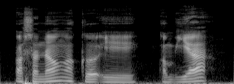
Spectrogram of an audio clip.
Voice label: fine, Central Dusun

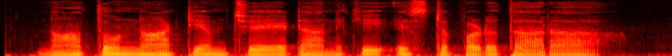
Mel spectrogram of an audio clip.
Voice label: "dance", Telugu

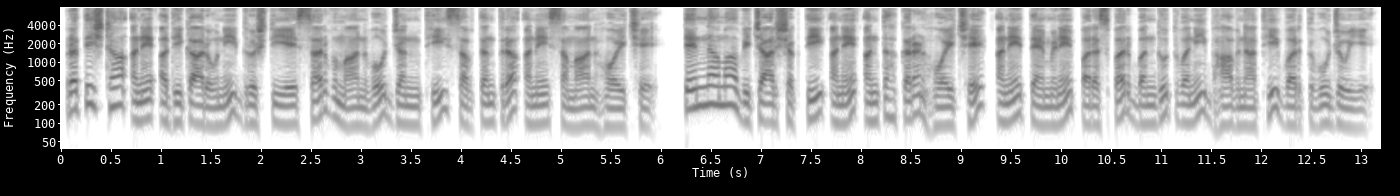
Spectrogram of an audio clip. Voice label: Gujarati

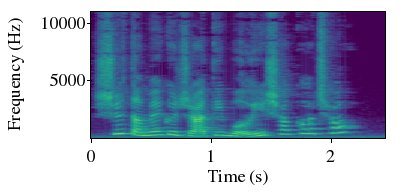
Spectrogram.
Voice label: do you speak, gujarati

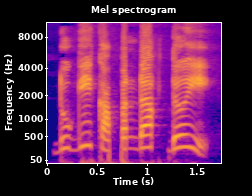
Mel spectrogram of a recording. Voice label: goodbye, sundanese

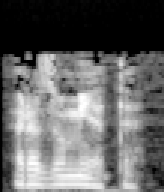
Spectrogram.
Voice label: do you understand, croatian; Razumijete?

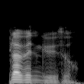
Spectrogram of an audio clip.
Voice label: welcome, occitan

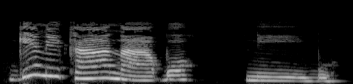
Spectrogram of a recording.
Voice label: how to say, igbo

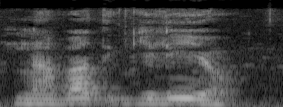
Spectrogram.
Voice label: goodbye, somali

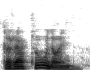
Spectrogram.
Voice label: congratulations, esperanto

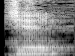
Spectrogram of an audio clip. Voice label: hakka numbers

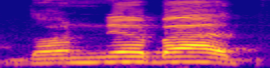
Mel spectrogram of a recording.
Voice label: thanks odia

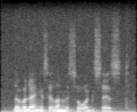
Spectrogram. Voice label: long time no see, swedish

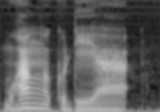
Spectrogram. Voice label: i love you, Central Dusun

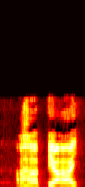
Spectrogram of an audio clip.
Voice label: fine, bonggi

